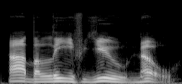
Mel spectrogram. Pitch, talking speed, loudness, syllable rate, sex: 125 Hz, 130 wpm, -17 LUFS, 3.7 syllables/s, male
